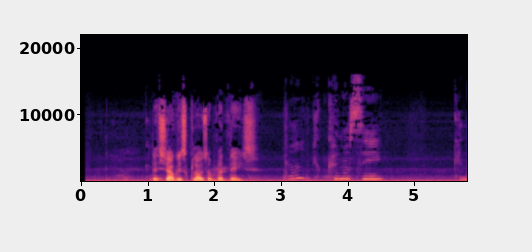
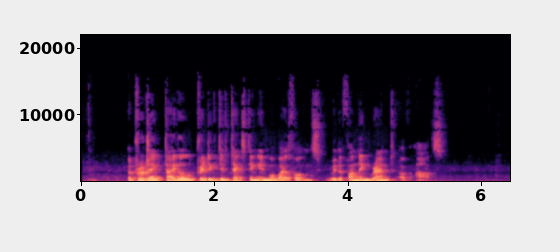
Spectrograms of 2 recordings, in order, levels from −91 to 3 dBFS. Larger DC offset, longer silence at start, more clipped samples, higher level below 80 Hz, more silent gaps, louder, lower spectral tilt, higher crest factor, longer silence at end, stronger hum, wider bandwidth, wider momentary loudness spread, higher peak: neither; about the same, 0.05 s vs 0.15 s; neither; about the same, -46 dBFS vs -48 dBFS; neither; second, -24 LUFS vs -16 LUFS; second, -5 dB/octave vs -7 dB/octave; first, 24 dB vs 16 dB; second, 0 s vs 1.05 s; neither; first, 16 kHz vs 14 kHz; first, 22 LU vs 16 LU; about the same, -2 dBFS vs 0 dBFS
